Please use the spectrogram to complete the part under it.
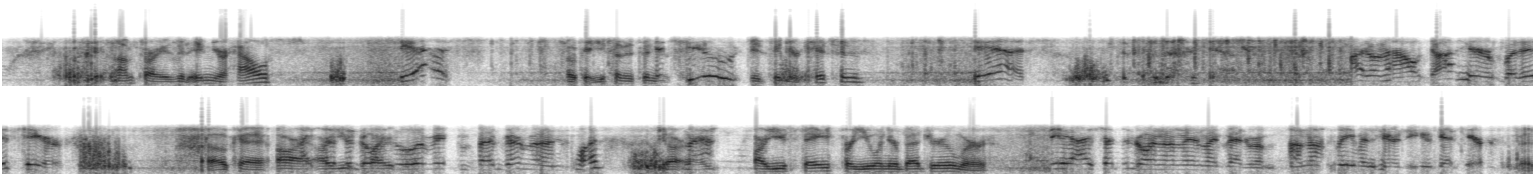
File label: alligator 911 call; clearwater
